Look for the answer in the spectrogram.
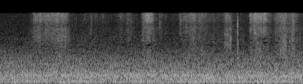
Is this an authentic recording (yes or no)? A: yes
